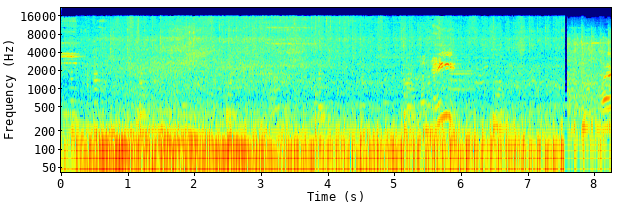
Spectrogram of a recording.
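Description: Low steady rumble of street traffic and motor vehicles, with faint voices in the background; it cuts off abruptly near the end.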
